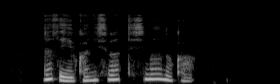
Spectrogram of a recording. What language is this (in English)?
Japanese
